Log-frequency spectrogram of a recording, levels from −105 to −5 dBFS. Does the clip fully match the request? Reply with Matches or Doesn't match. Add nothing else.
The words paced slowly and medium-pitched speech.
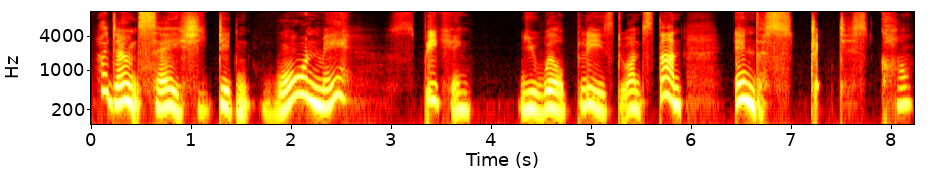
Doesn't match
